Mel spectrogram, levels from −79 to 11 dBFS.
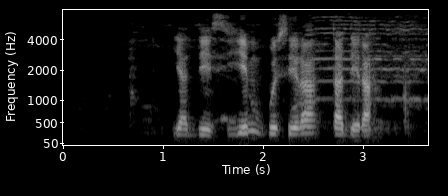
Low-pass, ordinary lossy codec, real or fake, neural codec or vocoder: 7.2 kHz; Opus, 64 kbps; fake; vocoder, 44.1 kHz, 128 mel bands every 512 samples, BigVGAN v2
